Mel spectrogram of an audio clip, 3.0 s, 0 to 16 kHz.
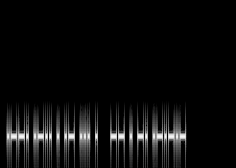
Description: Morse code, heard as a keyed tone, about 50 wpm, 700 Hz. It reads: PLEASE MEN.
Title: Sentences from Top 1500 Words 50wpm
